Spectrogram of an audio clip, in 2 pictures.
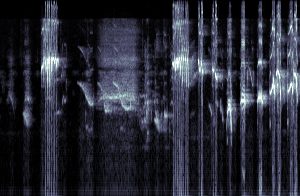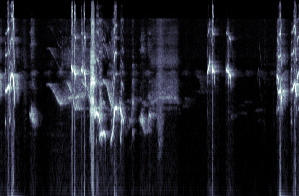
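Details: Oriental magpie-robin in loud, energetic song meant to make silent birds answer: rapid bursts of varied sharp whistles, rising and falling slurs and chattering notes, separated by short pauses.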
